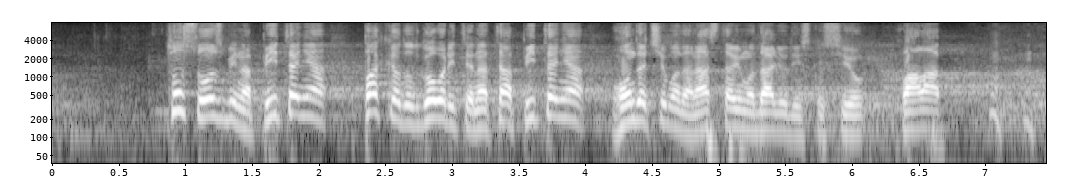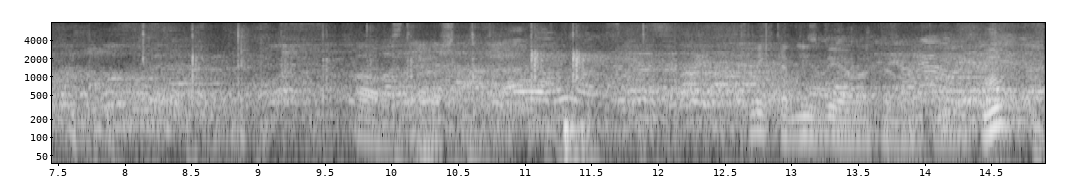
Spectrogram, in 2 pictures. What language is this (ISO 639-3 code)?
srp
